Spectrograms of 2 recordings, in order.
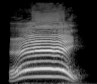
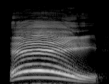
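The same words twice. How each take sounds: First: It is shouted as an unrestrained, strained yell. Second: It is called out strongly but with control. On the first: The speaker calls it wrong. "it's becoming a yell like, ... Now that's way too much" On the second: The speaker calls it right. "You've got to do it in a more controlled way"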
